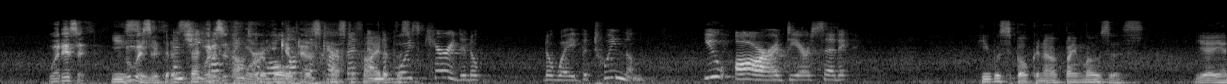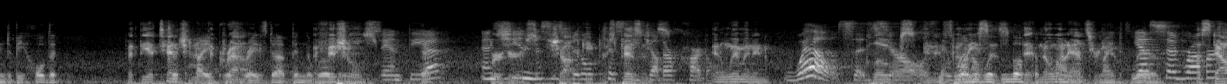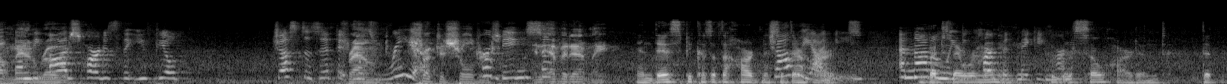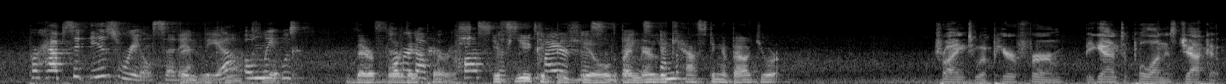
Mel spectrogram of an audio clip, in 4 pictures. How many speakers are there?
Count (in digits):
3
